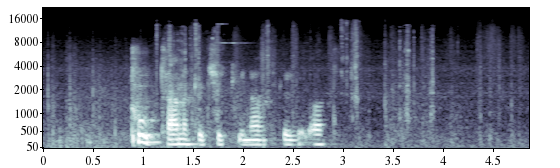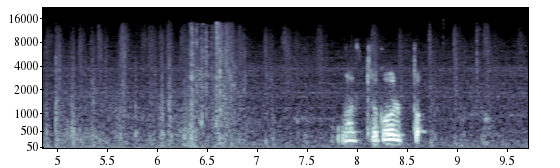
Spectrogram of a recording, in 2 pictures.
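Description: A man talks close to a microphone, with animation.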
